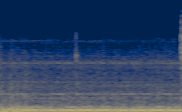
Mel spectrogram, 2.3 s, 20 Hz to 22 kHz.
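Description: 1962 Ford Galaxie 500's engine idling, a steady low rumble heard from inside the cabin. The idle is set on a rigged-up throttle linkage that the owner has just readjusted.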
